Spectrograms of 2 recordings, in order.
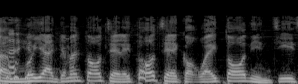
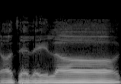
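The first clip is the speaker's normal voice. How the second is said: slow, sulky, begrudging, put-upon tone; 9 semitones lower than usual. Contrasting ways to say thank you, the huffy kind: sulky, grudging thank-you. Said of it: "系嗰啲晦气啲。多謝你咯，咁样。".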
